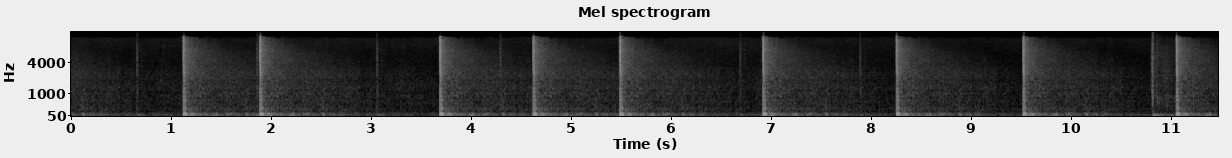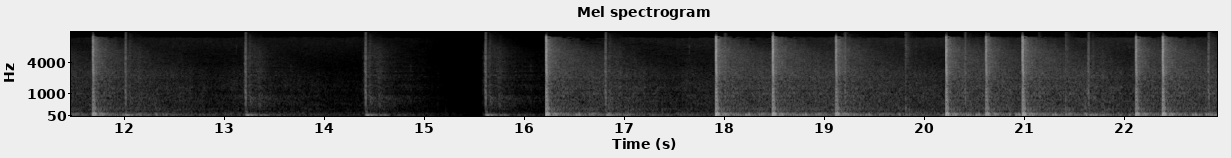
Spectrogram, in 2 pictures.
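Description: Aerial firework shells bursting one after another, sharp bangs about once a second, each trailing off. The sound cuts out briefly about two-thirds of the way through, then the bangs come faster toward the end.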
